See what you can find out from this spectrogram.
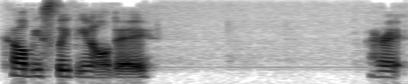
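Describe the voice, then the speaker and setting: A woman's voice: on the low side, little pitch movement, normal speed, creaky, a bit bright, dull audio. A woman streamer chatting casually with her viewers, rambling and giggling as she goes, with a soothing voice. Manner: chatty, rambling, giggly, addresses chat by name. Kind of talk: casual live-stream chat.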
